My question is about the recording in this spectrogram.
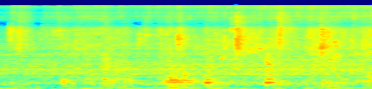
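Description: Water runs in a bathroom while a shower is being taken, a faint, steady splashing hiss that continues without a break.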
